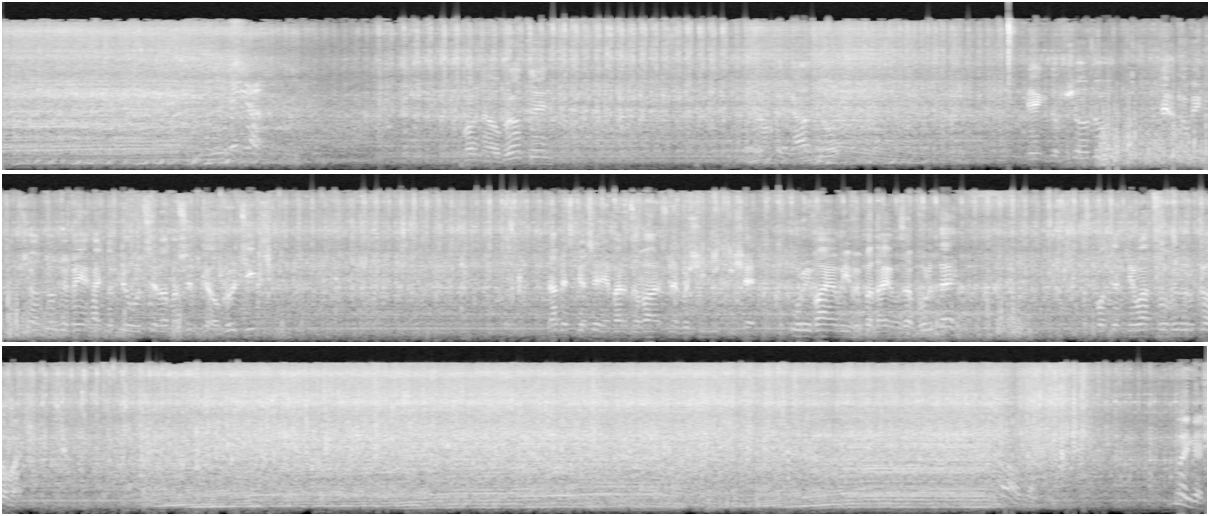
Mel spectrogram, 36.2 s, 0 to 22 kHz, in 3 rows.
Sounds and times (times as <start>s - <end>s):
Speech: 4.6s - 5.5s, 7.5s - 8.4s, 10.2s - 14.8s, 17.5s - 21.6s, 23.0s - 24.4s, 35.8s - 36.1s.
